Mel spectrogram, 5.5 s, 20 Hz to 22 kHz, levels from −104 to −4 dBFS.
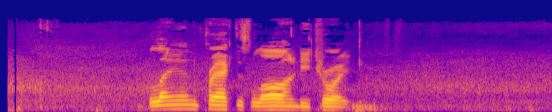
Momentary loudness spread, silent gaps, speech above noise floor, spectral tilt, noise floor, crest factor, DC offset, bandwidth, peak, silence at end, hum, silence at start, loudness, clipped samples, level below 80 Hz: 24 LU; none; 30 dB; -5.5 dB/octave; -49 dBFS; 22 dB; under 0.1%; 11 kHz; -2 dBFS; 1.8 s; none; 0.1 s; -19 LUFS; under 0.1%; -60 dBFS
